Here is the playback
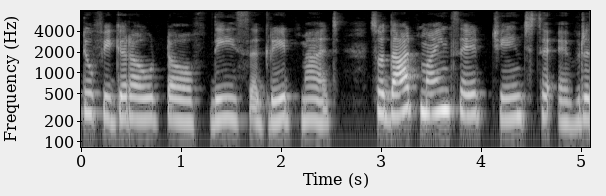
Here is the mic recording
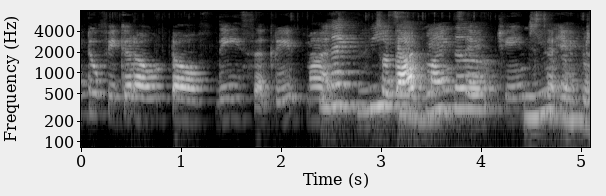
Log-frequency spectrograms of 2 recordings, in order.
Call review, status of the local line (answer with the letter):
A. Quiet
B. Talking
B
